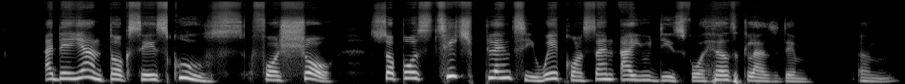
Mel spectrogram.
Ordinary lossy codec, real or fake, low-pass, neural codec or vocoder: none; fake; none; autoencoder, 48 kHz, 32 numbers a frame, DAC-VAE, trained on Japanese speech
